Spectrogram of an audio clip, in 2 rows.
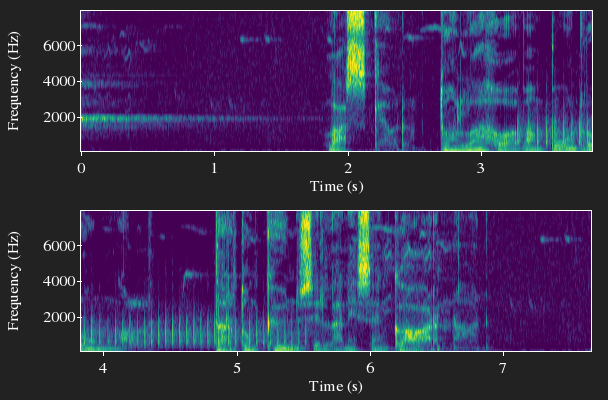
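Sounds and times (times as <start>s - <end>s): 
speech: 1.9s - 6.8s
bird flight call: 2.8s - 5.9s.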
